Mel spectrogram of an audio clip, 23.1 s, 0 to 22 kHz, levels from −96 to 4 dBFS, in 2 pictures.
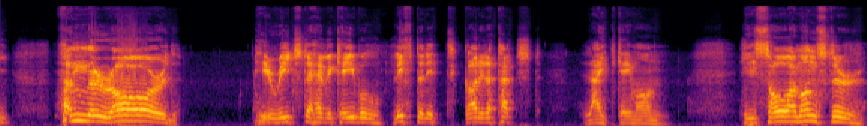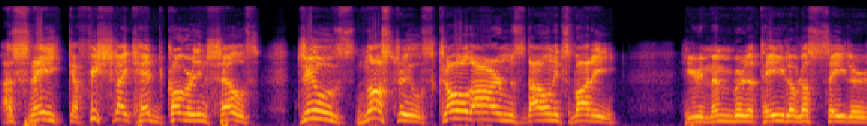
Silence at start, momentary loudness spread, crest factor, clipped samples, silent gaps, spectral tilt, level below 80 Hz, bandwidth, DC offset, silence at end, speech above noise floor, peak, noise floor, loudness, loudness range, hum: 0 s; 12 LU; 14 dB; under 0.1%; none; -4 dB/octave; -44 dBFS; 18 kHz; under 0.1%; 0 s; 53 dB; 0 dBFS; -66 dBFS; -12 LUFS; 7 LU; none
